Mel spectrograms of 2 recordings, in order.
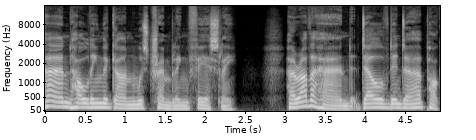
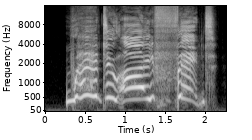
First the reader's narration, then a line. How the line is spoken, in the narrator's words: screamed Random suddenly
